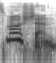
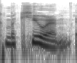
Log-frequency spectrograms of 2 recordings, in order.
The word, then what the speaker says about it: Mociun: The next person um, is Caitlin Mociun, and I pronounced her last name completely incorrectly for about four years. And it's Motion, but it looks like McEwen. It's M O C I U N.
